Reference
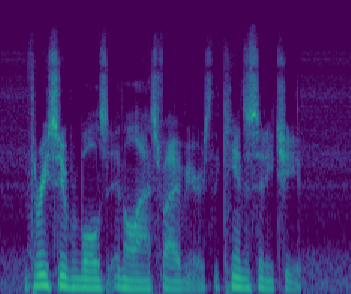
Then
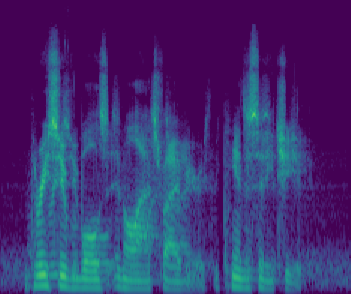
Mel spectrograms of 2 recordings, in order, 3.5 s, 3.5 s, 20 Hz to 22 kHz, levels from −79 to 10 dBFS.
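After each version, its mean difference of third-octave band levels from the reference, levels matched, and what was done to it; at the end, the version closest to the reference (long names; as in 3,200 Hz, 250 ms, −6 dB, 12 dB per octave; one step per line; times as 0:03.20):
6.0 dB: high-pass filter 290 Hz 12 dB per octave
notch filter 490 Hz, Q 12
low-pass that shuts in the quiet parts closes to 650 Hz, open at −24.5 dBFS
far-end echo of a speakerphone 120 ms, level −13 dB
level +8 dB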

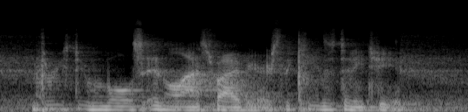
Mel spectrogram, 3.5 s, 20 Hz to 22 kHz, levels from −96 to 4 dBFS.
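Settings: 10.0 dB: parametric band 500 Hz −6 dB 0.34 octaves
compressor whose output falls as the input rises −30 dBFS, ratio −0.5
auto-filter low-pass saw down 1 Hz 790–1,700 Hz
rectangular room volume 460 cubic metres, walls mixed, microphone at 0.45 metres
level −4 dB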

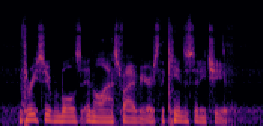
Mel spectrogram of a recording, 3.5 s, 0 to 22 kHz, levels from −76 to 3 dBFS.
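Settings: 4.0 dB: noise gate −48 dBFS, range −8 dB
parametric band 380 Hz +10.5 dB 0.41 octaves
downward compressor 12 to 1, threshold −31 dBFS, peak gain reduction 15.5 dB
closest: third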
